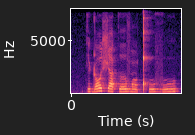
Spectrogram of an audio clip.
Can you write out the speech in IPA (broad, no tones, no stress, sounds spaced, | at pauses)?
k e ɖ ɔ ʃ a k ɤ v ɔ̃ ǃʰ u v u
